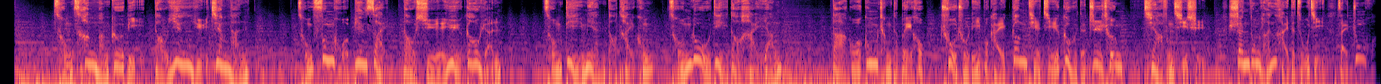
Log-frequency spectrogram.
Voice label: 男, 宣传片, 豪华大气

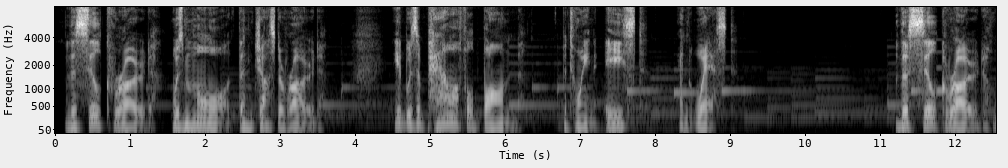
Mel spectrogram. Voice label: 外籍男 丝绸之路故事讲述

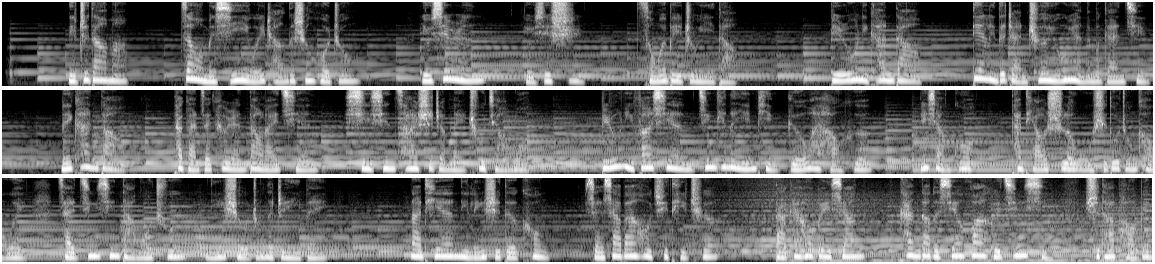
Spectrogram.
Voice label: 女 自然独白; 奔驰感恩节

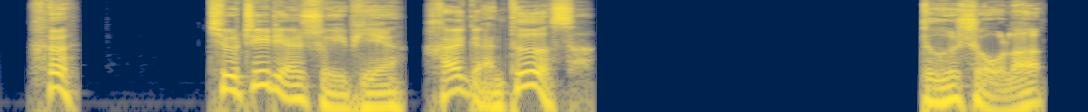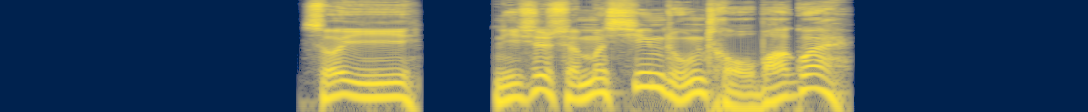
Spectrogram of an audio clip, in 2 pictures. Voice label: 男 角色; 仁叔; 灵骑

